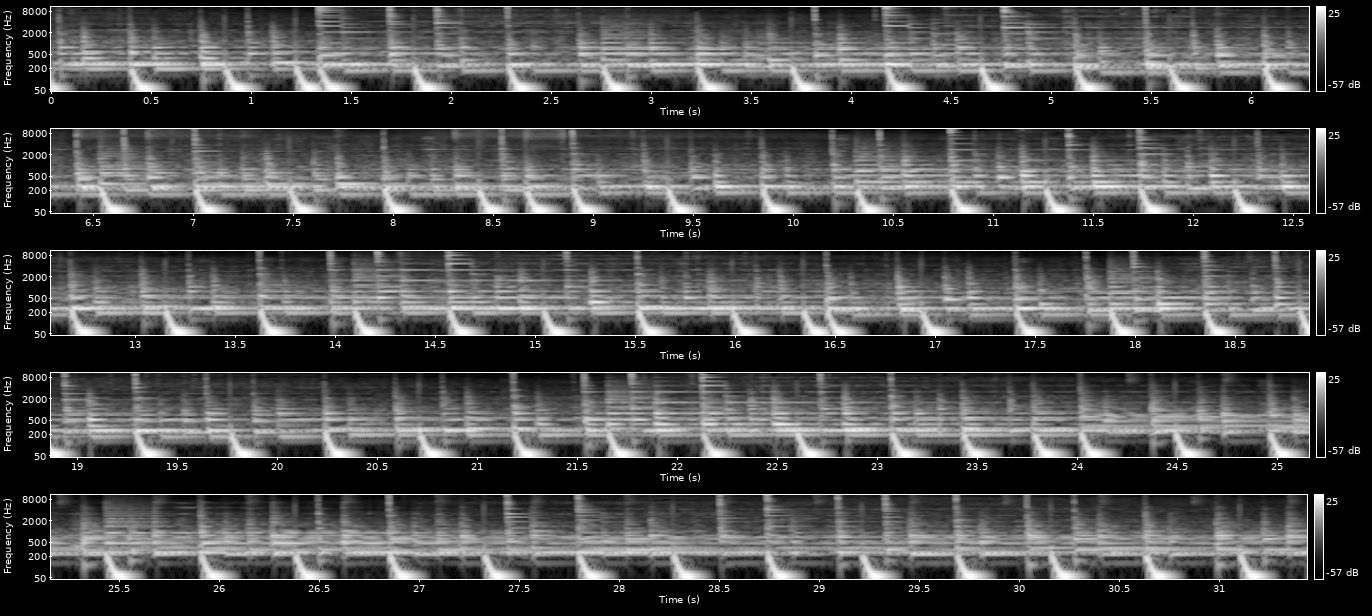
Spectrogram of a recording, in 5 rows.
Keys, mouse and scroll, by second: 4.6 click, 5.0 middle click, 5.2 scroll up 1, 5.4 middle click, 5.8 click, 12.6 shift+a, 14.6 drag, 15.3 scroll down 3, 15.5-17.1 middle drag, 17.1-24.7 drag, 24.8 middle click, 25.1-25.4 scroll up 2, 25.4 click, 26.9-27.9 middle drag, 27.9-28.4 scroll down 1, 28.4 ctrl+t, 28.7-29.3 middle drag, 29.3-31.4 drag.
